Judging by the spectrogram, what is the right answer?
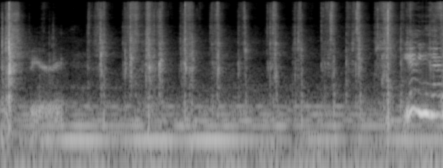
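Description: Tarot cards are shuffled and drawn, giving a quick run of soft riffling flicks at a steady rhythm. A hum runs underneath, and a voice briefly sounds near the end.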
